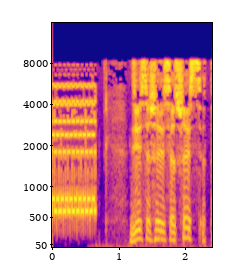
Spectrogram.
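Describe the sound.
A telephone answering line in Minsk rings once with a loud, steady electronic tone, then falls silent for a moment before a voice begins speaking.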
